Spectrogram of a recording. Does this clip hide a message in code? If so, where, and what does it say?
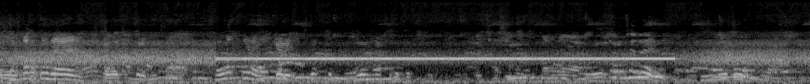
Yes: PSK63 (62.5 baud) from 2.2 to 6.7 s, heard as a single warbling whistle, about 1240 Hz, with radio static, a narrow filter, room echo and the noise of a park.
